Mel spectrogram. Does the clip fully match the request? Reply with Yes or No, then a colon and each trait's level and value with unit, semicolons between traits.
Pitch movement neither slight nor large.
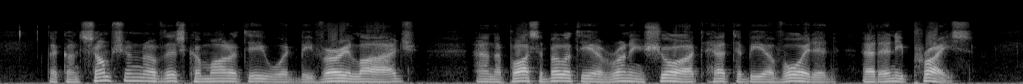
Yes: average, 3.2 semitones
